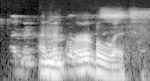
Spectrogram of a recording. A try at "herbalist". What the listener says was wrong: you say herb and we say herb because there's a fucking H in it.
